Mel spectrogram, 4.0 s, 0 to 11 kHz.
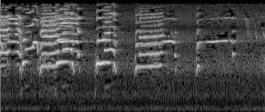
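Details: Two juvenile bald eagles at their NCTC nest on June 29, 2021, around eel and fish deliveries; a run of drawn-out, rich harmonic squeals, several slightly rising, separated by short pauses.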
